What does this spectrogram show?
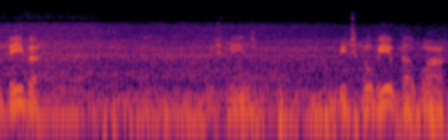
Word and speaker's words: Belvoir: Belvoir from the Norman Norman French, but the locals can't pronounce it and they call it Beaver.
